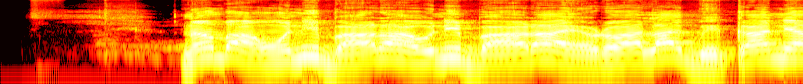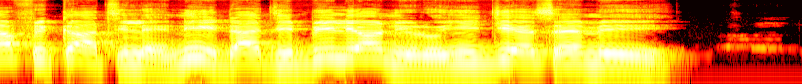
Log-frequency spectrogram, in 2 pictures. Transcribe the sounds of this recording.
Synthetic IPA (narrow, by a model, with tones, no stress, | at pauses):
nã˨˦ba˦˨w̃ɔ̃˧nĩ˦ba˨˦ɾa˦˨o˧nĩ˦˨ba˨˦ɾa˦˨ɛ˨ɾɔ˧a˧la˦ɡ͡be˨˦ka˦nĩ˦a˦fɾi˦ka˦˨ti˧lɛ˨nĩ˨˦i˦˨da˧d͡ʒi˧bi˦li˦ɔ˦˨nĩ˨ɾo˨j̃ĩ˧d͡ʒi˦ɛ˧sɛ˧me˧˨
